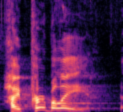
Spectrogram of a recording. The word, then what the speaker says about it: hyperbole: We recognize hyperbole. That's a great word. Hyperbole, I used to say, and said it wrong every time.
